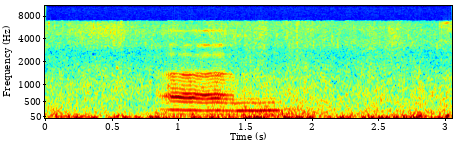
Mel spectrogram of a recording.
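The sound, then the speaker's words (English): Sea waves wash in the background under strong, rough wind buffeting at a windy fishing spot, with a brief steady tonal hum in the middle. “there's quite a lot of waves here, as you might be able to hear in the background.”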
